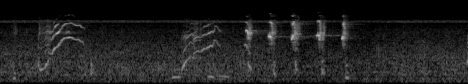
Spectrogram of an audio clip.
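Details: Hungry baby monkey Leo cries for its mother's milk: two thin rising wails, then five short sharp squeaks in fast succession.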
